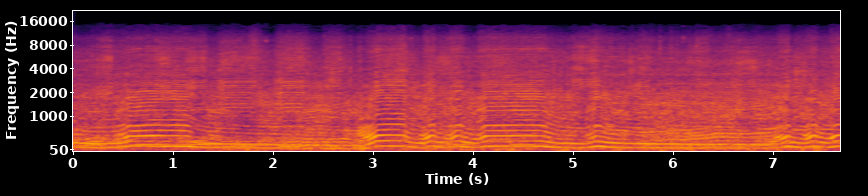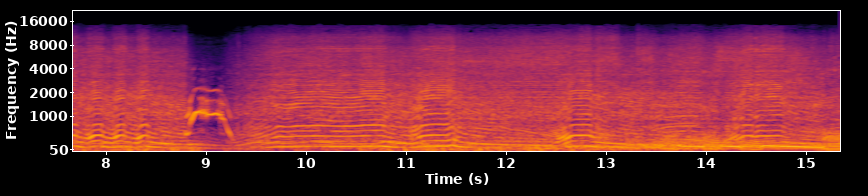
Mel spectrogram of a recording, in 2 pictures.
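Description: Another dirt bike engine buzzes just ahead.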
